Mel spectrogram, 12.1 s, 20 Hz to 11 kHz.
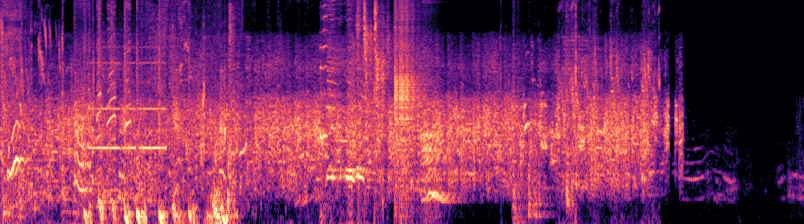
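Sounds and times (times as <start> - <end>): jumble of overlapping app audio: 0.0 - 12.0.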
